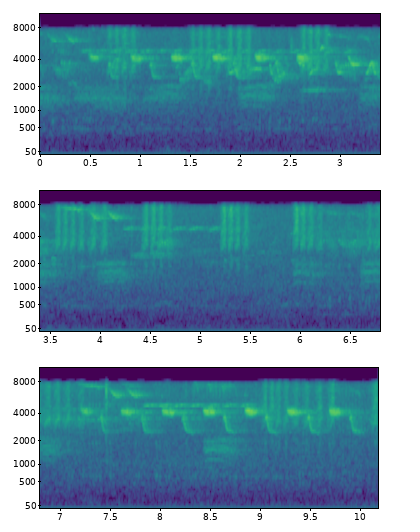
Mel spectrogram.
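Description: A nuthatch gives bright, high, piping notes in quick even runs of about six, repeated after a pause, with scattered chips and rustling noise behind.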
